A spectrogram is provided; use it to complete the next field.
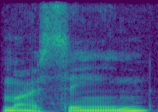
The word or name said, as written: Marcene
